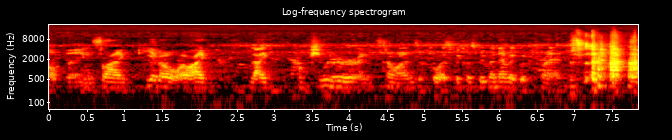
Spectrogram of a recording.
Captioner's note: laughter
